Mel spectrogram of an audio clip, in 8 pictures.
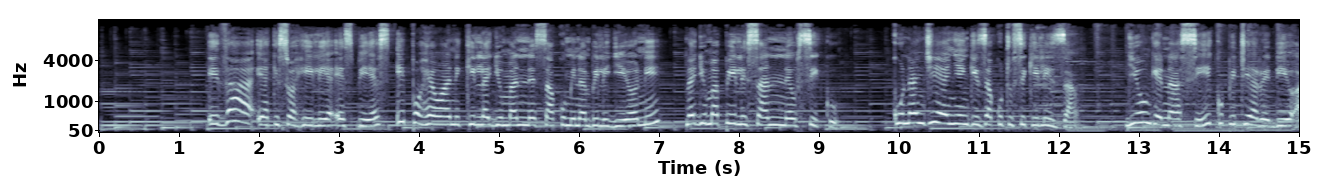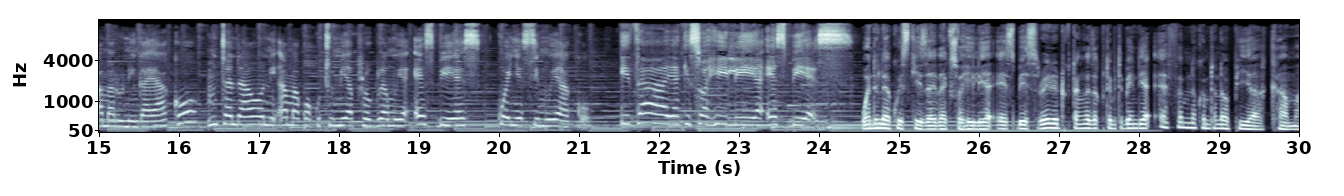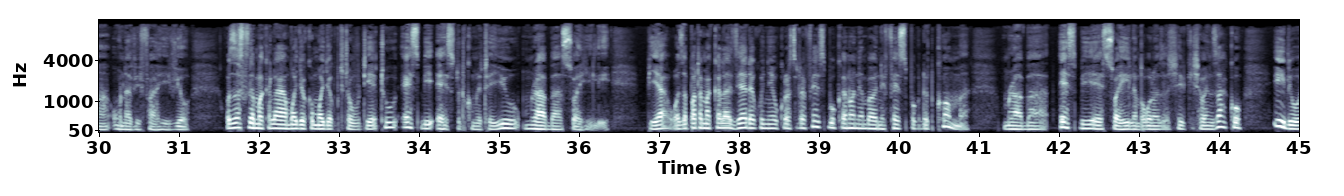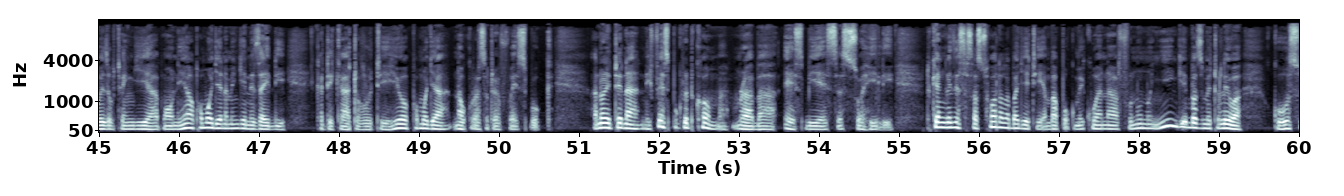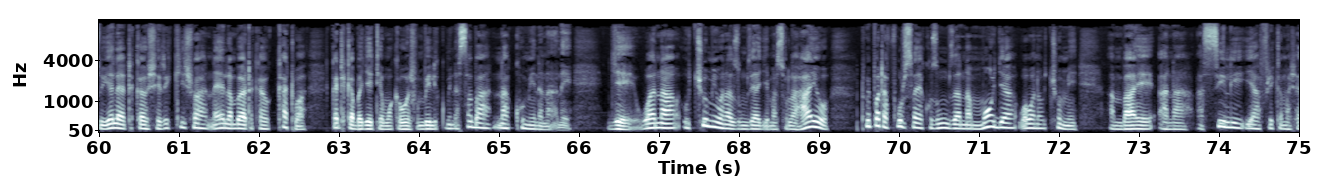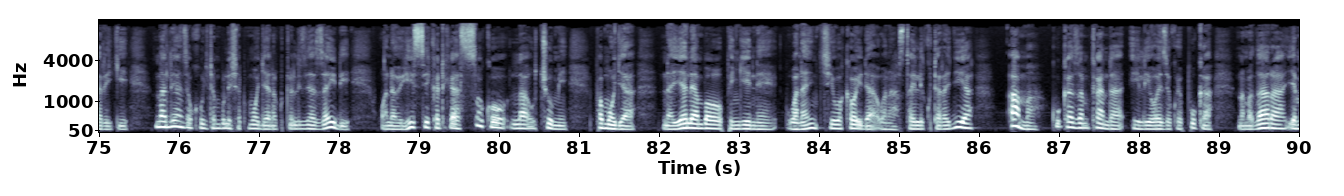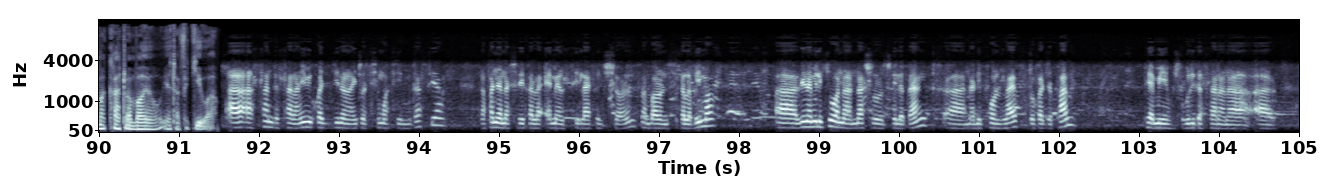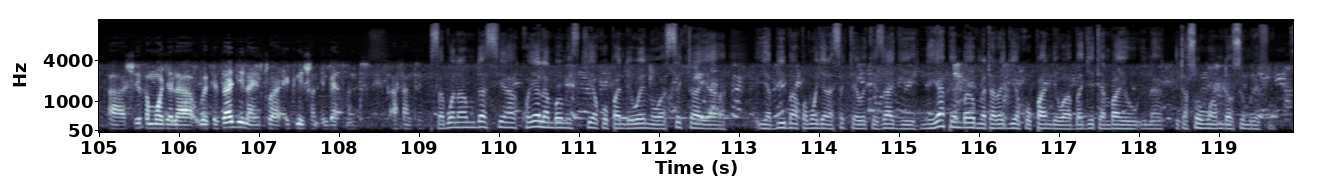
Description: Masaa machache kabla ya bajeti ya 2017-18 kusomwa, SBS Swahili ilizungumza na mwanauchumi kuhusu, jinsi bajeti hiyo mpya ita wa athiri wa Australia. Bonyeza hapo juu kwa mahojiano kamili.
